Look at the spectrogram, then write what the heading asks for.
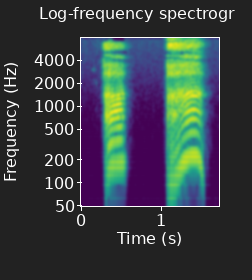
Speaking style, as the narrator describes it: cried one of the guards

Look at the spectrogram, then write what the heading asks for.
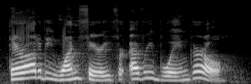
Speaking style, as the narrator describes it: he went on sweetly

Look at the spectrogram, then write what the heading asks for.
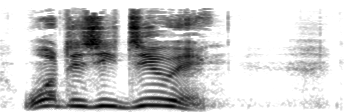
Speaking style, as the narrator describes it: people shouted up

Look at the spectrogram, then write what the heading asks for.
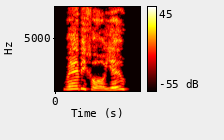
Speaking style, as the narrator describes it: the little yellow-haired girl whined, accusingly

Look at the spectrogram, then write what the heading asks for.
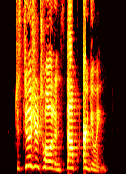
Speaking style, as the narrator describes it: the father snapped

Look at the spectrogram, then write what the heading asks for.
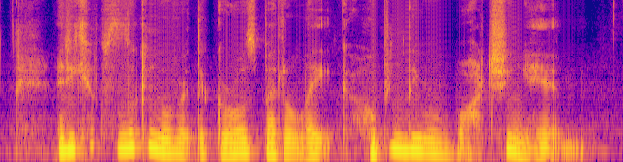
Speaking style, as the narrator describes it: Harry snapped

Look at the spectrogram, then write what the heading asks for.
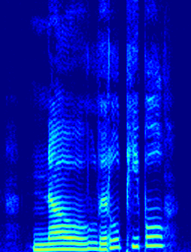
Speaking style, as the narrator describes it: Katie asked softly

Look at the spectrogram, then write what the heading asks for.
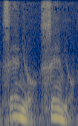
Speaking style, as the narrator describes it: whispered

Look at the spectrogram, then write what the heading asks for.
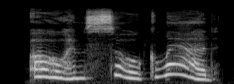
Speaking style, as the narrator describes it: Nancy exclaimed in relief

